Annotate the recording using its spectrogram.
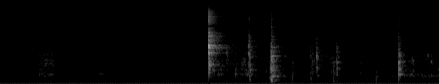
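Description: About two seconds of quiet, then a sharp click followed by a run of lighter clicks and knocks as the pieces of a stackable three-piece cosmetic organizer are handled.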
